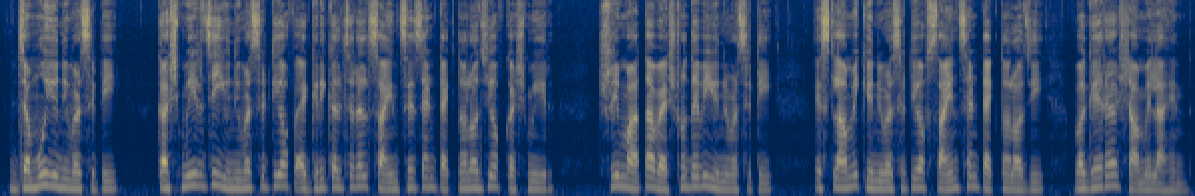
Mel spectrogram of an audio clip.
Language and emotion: Sindhi, neutral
